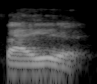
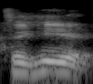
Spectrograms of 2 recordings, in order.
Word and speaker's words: Tahir: actually say my name cuz it's an Arabic name the way you actually say my name is saya it's not to here it's there because they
